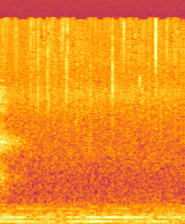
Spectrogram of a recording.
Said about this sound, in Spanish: Afuera llovía, pero ya no tan fuerte como un rato antes.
